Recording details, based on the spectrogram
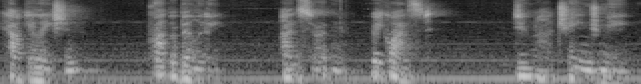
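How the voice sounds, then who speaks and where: A man voicing an emotionless artificial mind in a video game, speaking in flat, clipped statements that each open with a one-word label. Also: mid-range voice, a little slow, gravelly. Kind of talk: video game character dialogue. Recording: game audio with steady hum behind.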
